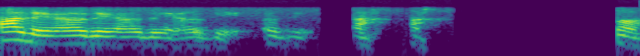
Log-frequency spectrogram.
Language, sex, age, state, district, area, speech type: Malayalam, female, 60+, Kerala, Thiruvananthapuram, rural, conversation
